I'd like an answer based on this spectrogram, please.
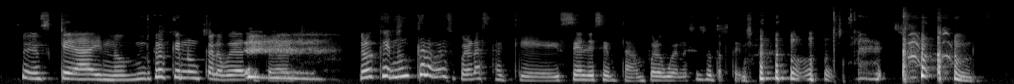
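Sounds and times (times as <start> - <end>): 
speech: 0.2 - 9.8
person coughing almost choking: 9.0 - 9.8.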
